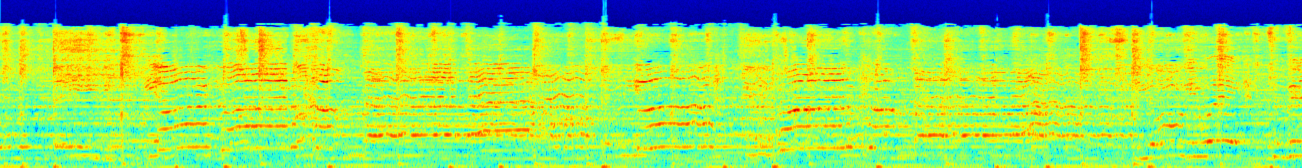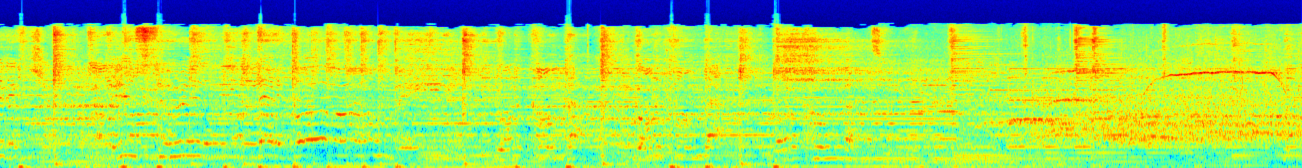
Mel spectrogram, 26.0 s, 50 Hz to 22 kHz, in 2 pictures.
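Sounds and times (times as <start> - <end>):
drums steady beat: 0.0 - 21.9
woman singing: 0.0 - 22.4
bass and guitar: 0.0 - 26.0.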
